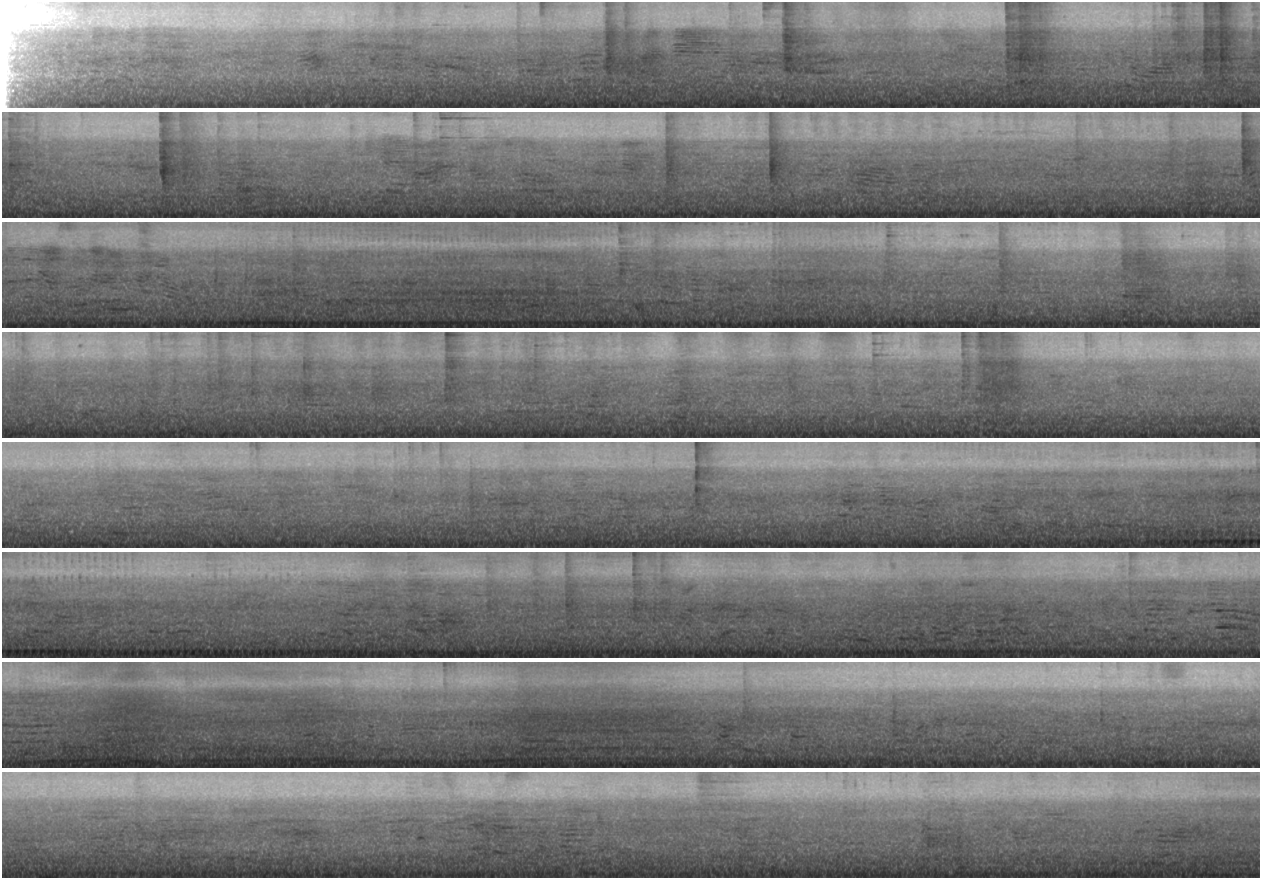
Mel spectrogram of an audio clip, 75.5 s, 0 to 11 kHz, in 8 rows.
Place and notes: Gongguan - Street corner
Street corner, In front of the Restaurant, Sony PCM D50 + Soundman OKM II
